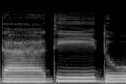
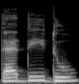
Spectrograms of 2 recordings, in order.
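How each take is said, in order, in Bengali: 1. স্বরধ্বনিগুলো টেনে লম্বা করে উচ্চারণ করা হয়। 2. স্বরধ্বনিগুলো ছোট, টেনে উচ্চারণ করা হয় না। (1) "অনেকেই এটাকে দেখবেন এভাবে পড়বে দ্যা-দি-দু না, এভাবে পড়া যাবে না" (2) "কোনোভাবেই যেন টান না হয়"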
